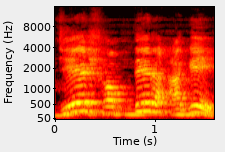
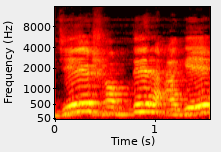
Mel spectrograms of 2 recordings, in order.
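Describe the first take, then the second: No difference in how they are said.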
